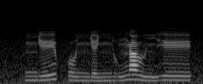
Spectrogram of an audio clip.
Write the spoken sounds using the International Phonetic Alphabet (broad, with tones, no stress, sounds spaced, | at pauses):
ɲ eː˨˦ pʰ o˨ ɲ ɛ˨ ɲ o˨ ŋ a˦ β ĩ˨ ɣ eː˦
